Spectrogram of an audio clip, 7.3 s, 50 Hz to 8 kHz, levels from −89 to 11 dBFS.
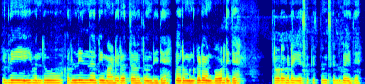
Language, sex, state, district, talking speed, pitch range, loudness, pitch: Kannada, female, Karnataka, Belgaum, 130 wpm, 200-215 Hz, -15 LUFS, 210 Hz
